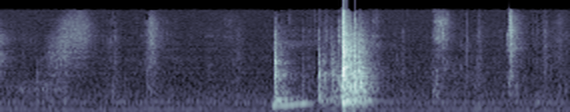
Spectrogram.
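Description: A person chewing a big mouthful of a pork belly wrap, with a short hum about two seconds in and a loud, sharp noise just after it, the loudest sound; a few faint clicks follow.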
